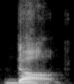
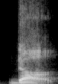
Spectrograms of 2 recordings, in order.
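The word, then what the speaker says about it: דג: So the next one is fish and it's pronounced dog. um dog and it's spelled D A G but it's pronounced dog.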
